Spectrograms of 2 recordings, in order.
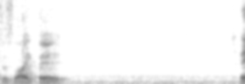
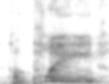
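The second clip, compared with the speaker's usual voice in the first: normal talking voice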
